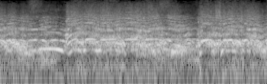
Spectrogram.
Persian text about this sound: و در همین حال انصار حزب الله در مقابل سفارت آلمان در خیابان فردوسی دست به تظاهرات زدند.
